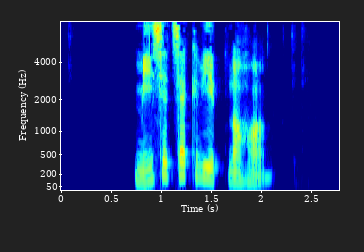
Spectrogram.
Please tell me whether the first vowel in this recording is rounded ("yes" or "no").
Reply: no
